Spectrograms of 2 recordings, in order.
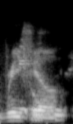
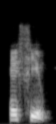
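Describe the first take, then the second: First: The word is said with English pronunciation. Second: The word is said with Portuguese pronunciation.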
